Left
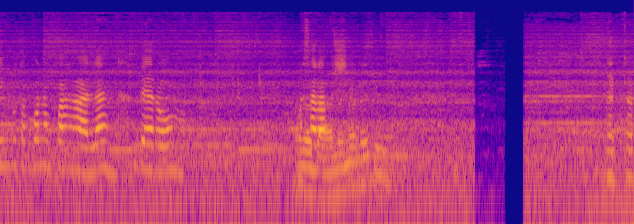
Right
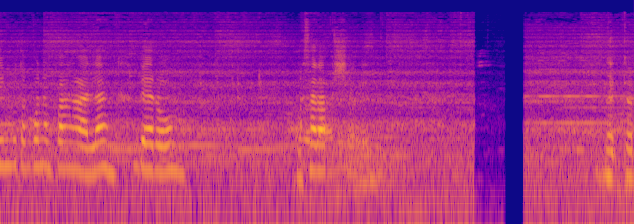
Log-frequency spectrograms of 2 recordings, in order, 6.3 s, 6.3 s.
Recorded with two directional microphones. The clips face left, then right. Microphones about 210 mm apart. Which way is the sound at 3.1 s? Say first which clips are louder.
Right 1 dB; 25° right (ahead or behind).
